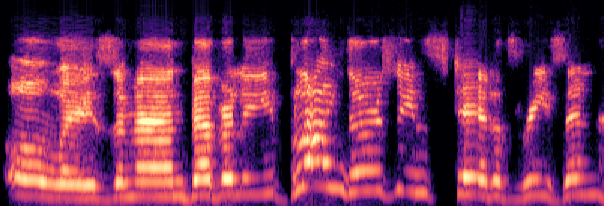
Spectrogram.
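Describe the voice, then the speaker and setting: A woman playing a curt, high-voiced female doctor. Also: animated, a little slow, a bit bright, no room sound. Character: sharp-tongued female doctor. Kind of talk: comic audio drama acting. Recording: dull, dry lo-fi recording.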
